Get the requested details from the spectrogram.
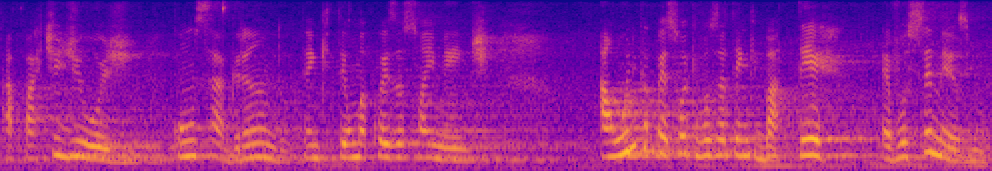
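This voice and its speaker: A woman's voice: fairly high pitch, expressive, normal speed, a little hiss or hum. A young Brazilian woman teaching a parish consecration class, playful and questioning her audience. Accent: Brazilian Portuguese. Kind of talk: lively parish teaching talk. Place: church hall. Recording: echoey hall with long reverb.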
